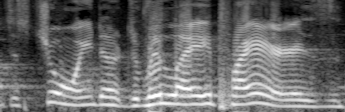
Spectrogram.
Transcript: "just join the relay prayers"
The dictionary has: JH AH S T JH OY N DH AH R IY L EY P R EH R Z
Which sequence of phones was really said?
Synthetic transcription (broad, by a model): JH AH S JH OY N R IY L EY P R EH R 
